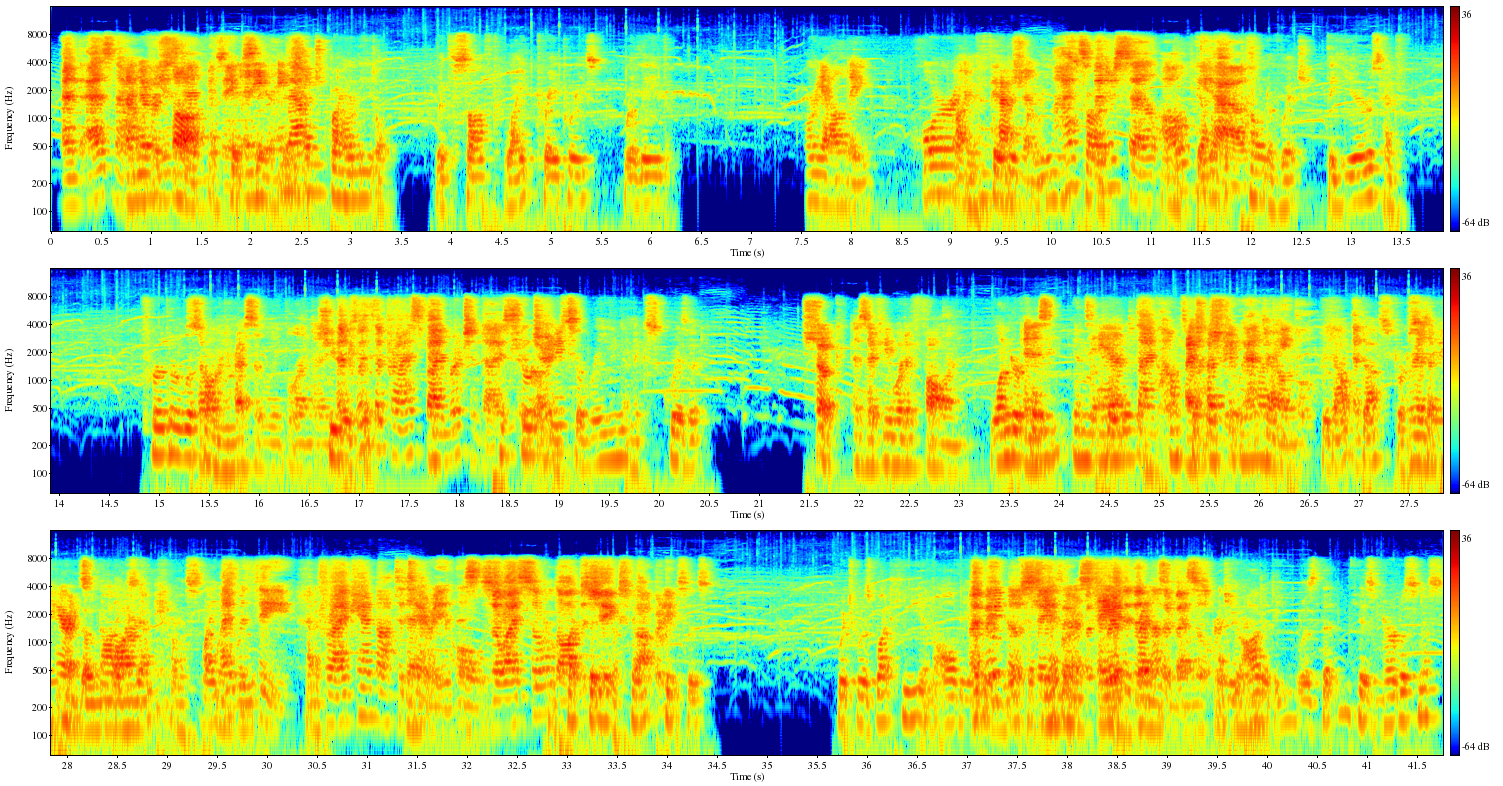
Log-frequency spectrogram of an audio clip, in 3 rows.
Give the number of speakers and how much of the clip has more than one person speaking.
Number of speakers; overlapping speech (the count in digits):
3, about 50%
